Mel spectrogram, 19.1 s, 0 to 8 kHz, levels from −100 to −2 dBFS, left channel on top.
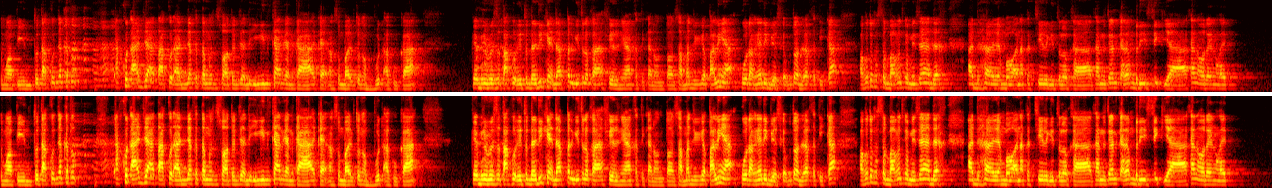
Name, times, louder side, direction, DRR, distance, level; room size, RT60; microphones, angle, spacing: voice 1, 0.0-0.9 1.7-6.2 7.1-12.1 12.4-18.4, right 7 dB, 60° right, 0.3 m, -32 dB
voice 2, 0.9-1.7 7.1-7.4 16.6-17.4, left 1 dB, 85° left, 4.3 m, -48 dB
17.5 x 6.8 x 3.4 m
head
